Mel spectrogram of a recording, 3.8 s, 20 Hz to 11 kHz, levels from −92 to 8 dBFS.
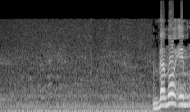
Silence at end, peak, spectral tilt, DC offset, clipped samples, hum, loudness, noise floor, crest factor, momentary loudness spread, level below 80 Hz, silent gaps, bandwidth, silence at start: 0 s; 0 dBFS; -7 dB/octave; under 0.1%; 0.8%; 50 Hz at -30 dBFS; -9 LUFS; -30 dBFS; 14 dB; 25 LU; -30 dBFS; none; 11 kHz; 0 s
